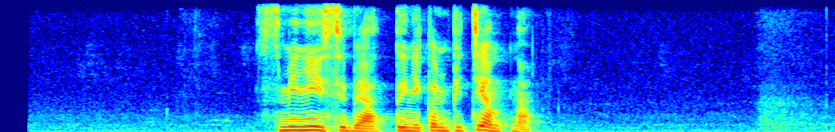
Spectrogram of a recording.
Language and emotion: Russian, angry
